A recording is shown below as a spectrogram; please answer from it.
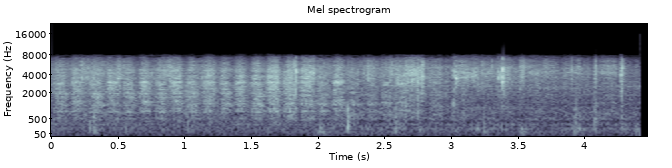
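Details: New puppy playing with other dogs, heard as fast, uneven panting breaths, about four per second, with scuffling and rustling play noises mixed in.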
